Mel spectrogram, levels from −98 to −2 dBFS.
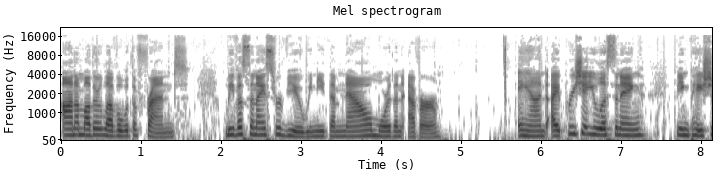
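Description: A speech recording that's had overdone noise removal applied across the whole thing, start to finish. The denoiser was pushed too hard, so any frequency band sitting close to its idea of the noise gets pulled right down or switched off, and the softer parts of the voice get caught along with it. You hear it as a lowered background with little twinkly specks popping in and out.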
